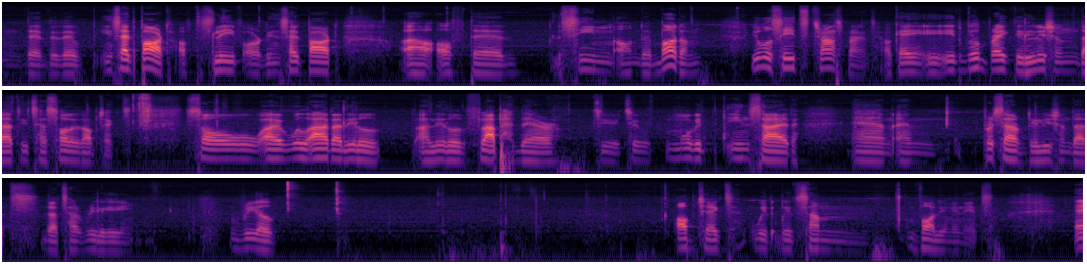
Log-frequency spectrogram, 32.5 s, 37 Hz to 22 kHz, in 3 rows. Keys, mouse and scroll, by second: 2.8 middle click, 9.4 middle click, 29.1-30.8 middle drag, 31.6-32.4 scroll up 1.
